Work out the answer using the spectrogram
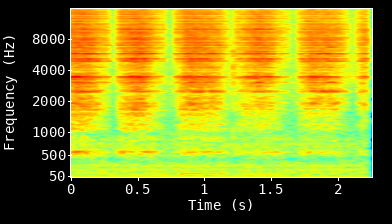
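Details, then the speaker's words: Hand lapping a valve into its seat with lapping paste on a cleaned cylinder head: rhythmic gritty rubbing strokes about twice a second, fading until silent; then lift the valve and restart. "T'entends, on entend de moins en moins, et là on n'entend plus rien. Donc tu soulèves, tu recommences."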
